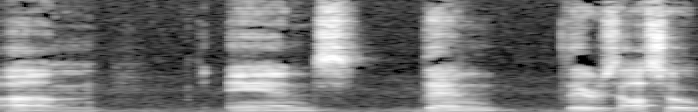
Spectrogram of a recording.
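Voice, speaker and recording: The speaker talks in a monotone, flat way with an American accent. Room echo is audible. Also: man. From US Midwest, Fort Wayne, Indiana. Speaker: restaurant owner. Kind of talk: casual interview.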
